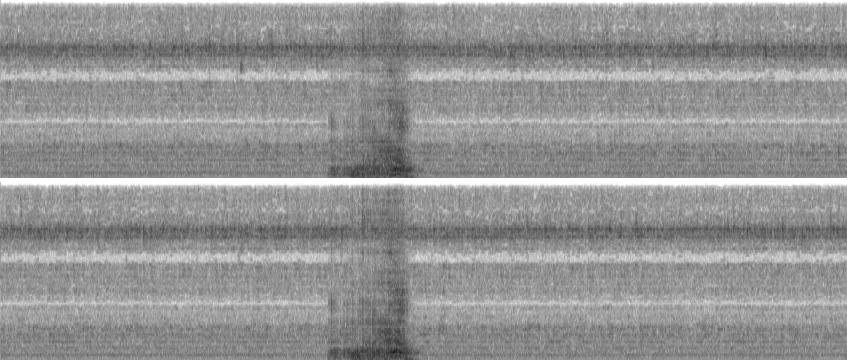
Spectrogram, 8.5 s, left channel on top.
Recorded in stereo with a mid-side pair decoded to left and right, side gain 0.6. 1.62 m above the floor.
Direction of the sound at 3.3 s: 25° right.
